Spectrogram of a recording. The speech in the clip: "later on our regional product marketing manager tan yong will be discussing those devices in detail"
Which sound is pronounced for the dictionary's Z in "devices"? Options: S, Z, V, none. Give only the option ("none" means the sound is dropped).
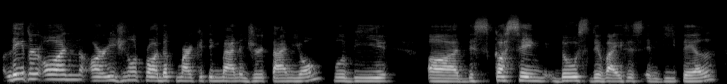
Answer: S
